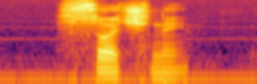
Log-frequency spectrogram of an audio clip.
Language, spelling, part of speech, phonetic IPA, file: Russian, сочный, adjective, [ˈsot͡ɕnɨj], Ru-сочный.ogg
- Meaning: 1. juicy (containing juice) 2. luscious 3. saturated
